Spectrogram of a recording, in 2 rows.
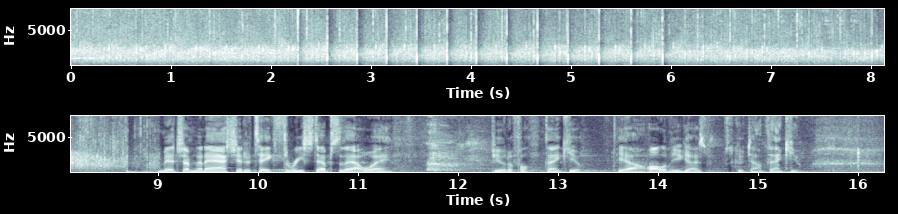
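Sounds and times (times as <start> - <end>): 
audience applause: 0.0 - 9.1
speech: 9.0 - 11.6, 12.4 - 15.9.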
